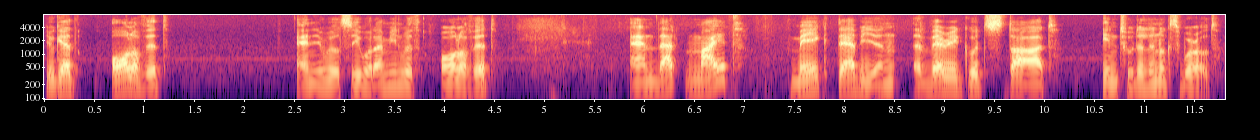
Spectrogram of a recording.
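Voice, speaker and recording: A man's voice: lowish voice, takes it slowly, long pauses, darkish tone, no echo. A man in his forties hosting an unscripted tech walkthrough from a small room at home, rambling casually and correcting himself as he goes. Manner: rambling, self-correcting, chatty. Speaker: tech channel host.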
